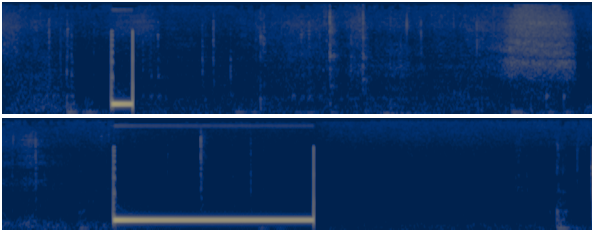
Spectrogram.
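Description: A telephone ringing tone while calling a resident of the rural area near Hella: a steady mid-pitched electronic beep, first as a brief blip, then as a longer tone of about a second, with quiet gaps and a soft hiss between.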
